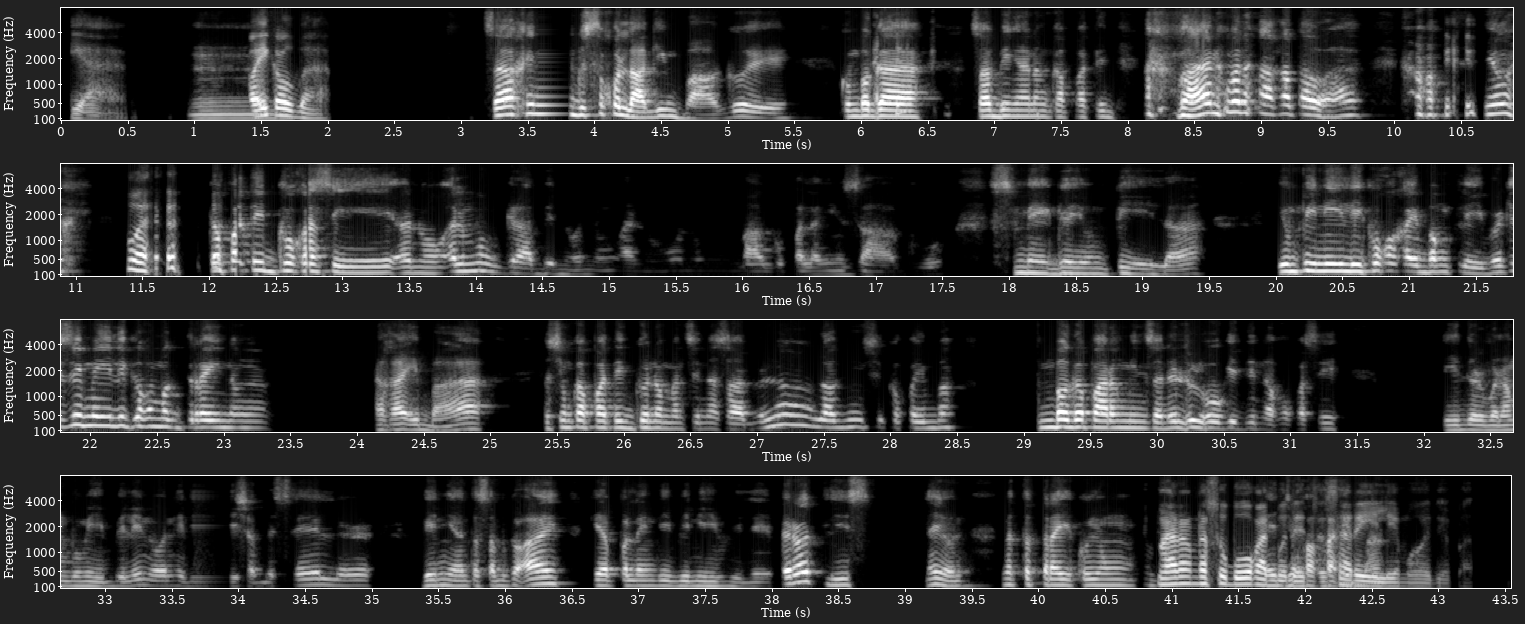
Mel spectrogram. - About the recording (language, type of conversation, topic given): Filipino, unstructured, May natikman ka na bang kakaibang pagkain na hindi mo malilimutan?
- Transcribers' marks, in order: distorted speech; chuckle; tapping; laughing while speaking: "ano ba, ano ba nakakatawa?"; chuckle; other background noise; laugh; static; laughing while speaking: "nalulugi"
